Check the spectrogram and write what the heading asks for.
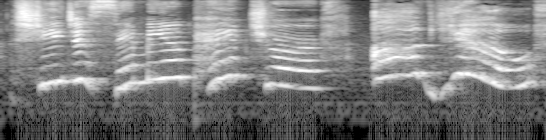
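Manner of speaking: high, slow, drawn-out mock voice of herself; exaggerated quoting voice. Retelling how she confronted her boyfriend, in a high drawn-out put-on voice. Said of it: "let me talk regular".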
